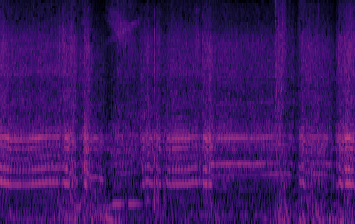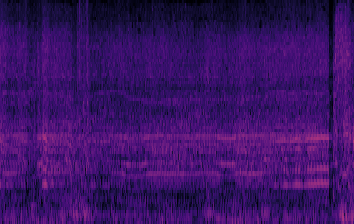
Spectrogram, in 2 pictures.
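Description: A racing car engine roars at high revs, rising and dipping in pitch with gear changes.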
